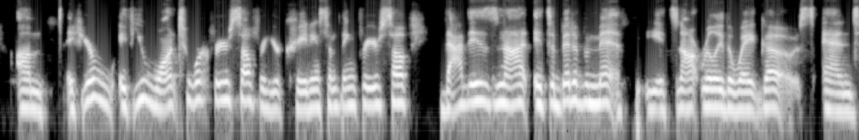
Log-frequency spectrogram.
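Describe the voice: A woman with a fairly low pitch and ordinary pitch variation is heard in a dry, close sound with no echo. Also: moderate pace.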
